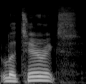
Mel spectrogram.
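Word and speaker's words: Latyrx: Is that Latics? You did pronounce it right, which is not Everybody don't do that, but yeah, you did.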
